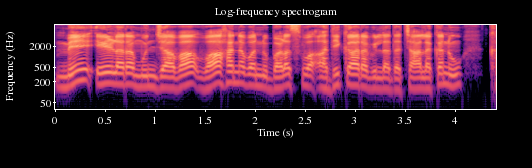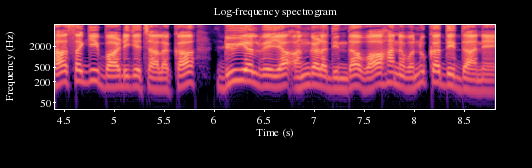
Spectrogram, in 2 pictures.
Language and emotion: Kannada, neutral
